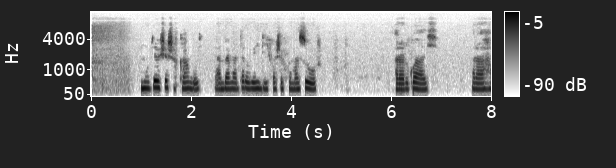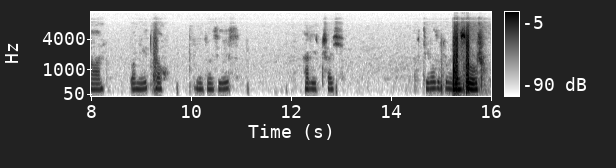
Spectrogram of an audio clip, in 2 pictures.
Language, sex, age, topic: Kinyarwanda, female, 18-24, health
